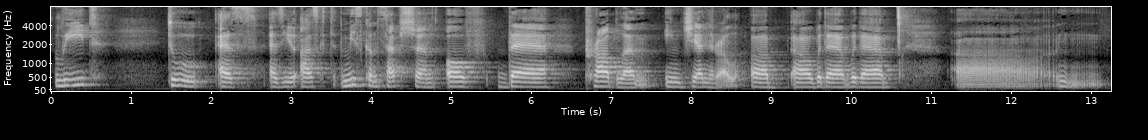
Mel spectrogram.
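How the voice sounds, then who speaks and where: A woman's voice: low voice, animated, extremely slow, creaky, warm tone. A woman with a Ukrainian accent speaking English as a second language, answering interview questions hesitantly, with many fillers and restarts. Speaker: guest, human rights defender. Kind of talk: podcast interview. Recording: echoey room.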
